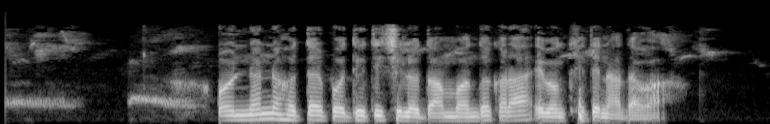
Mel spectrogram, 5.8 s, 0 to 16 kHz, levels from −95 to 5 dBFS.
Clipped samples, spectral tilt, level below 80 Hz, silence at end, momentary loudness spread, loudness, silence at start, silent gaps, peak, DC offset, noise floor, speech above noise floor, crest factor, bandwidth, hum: under 0.1%; -5.5 dB/octave; -54 dBFS; 0.4 s; 19 LU; -16 LUFS; 0.05 s; none; 0 dBFS; under 0.1%; -47 dBFS; 32 dB; 16 dB; 7.8 kHz; none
